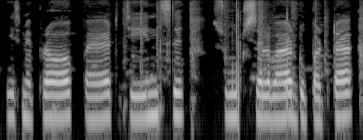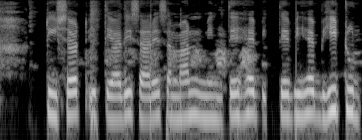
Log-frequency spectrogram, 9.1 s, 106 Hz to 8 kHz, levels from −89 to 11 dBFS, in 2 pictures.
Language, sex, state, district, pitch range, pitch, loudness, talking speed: Hindi, female, Bihar, Sitamarhi, 210-230 Hz, 220 Hz, -18 LUFS, 130 wpm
